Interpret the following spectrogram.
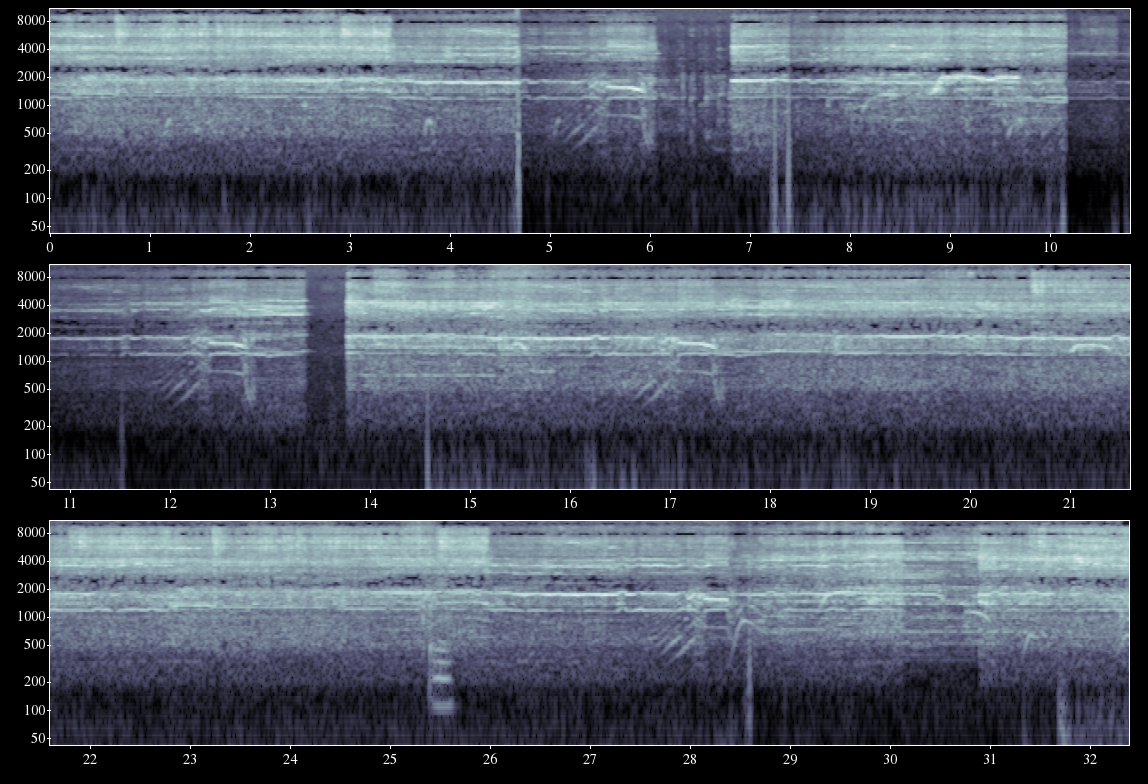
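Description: Television soundtrack music heard through a TV speaker, broken off abruptly several times as the clips change.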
